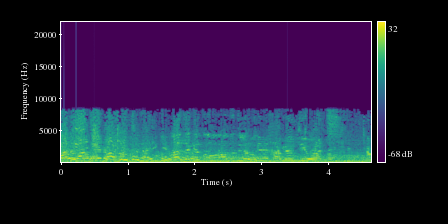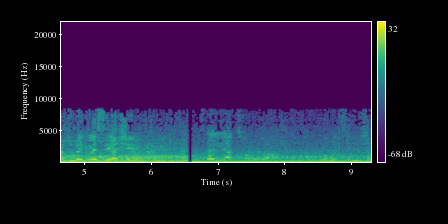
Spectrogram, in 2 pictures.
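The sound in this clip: Passengers chat in a dense, continuous babble of overlapping voices inside a bus running from a stop in Munich to the Georgian church. The chatter cuts off abruptly near the end, and a steady low hum follows.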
